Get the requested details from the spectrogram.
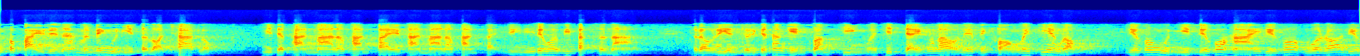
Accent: Bangkok, Thailand; หลวงพ่อมาเป็นคนกรุงเทพมาอยู่แถวเนี้ยแถวนี้มีนกประหลาดประหลาดเยอะเลยเราคนกรุงเทพไม่เคยเห็น

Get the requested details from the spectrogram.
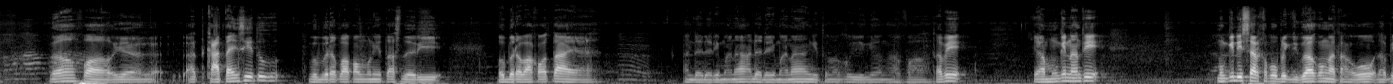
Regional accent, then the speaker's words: Palembang, South Sumatra, Indonesia; saya dari Palembang.

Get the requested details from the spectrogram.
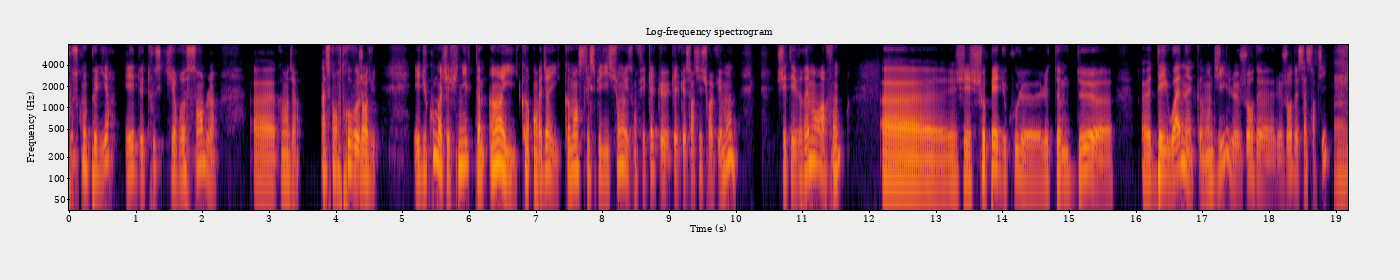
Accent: France; en tant que Français, on passe peut-être à côté parce qu'on n'a pas les connaissances qu'il nous faut

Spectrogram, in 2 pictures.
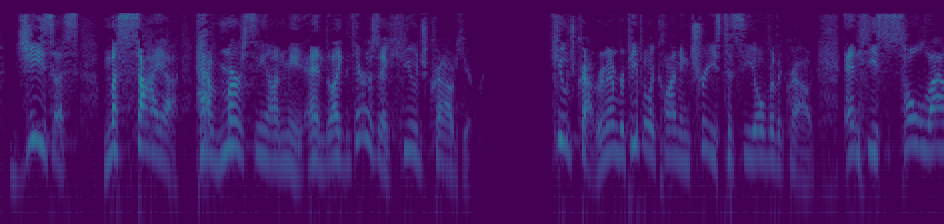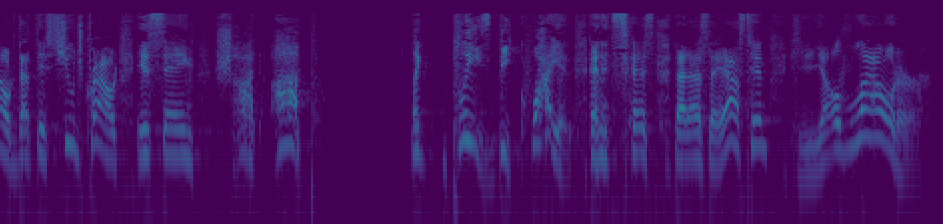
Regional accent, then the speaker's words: Canada; I'm Canadian.

